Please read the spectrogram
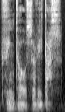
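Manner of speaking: slow, theatrical incantation; a wizard casting with a hiss; dramatic hissed spell. A narrator's reading. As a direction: wizard hissing a spell to a staff, slowly. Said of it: "hissed in my best dramatic voice".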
